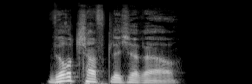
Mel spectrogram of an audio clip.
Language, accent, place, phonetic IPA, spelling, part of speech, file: German, Germany, Berlin, [ˈvɪʁtʃaftlɪçəʁɐ], wirtschaftlicherer, adjective, De-wirtschaftlicherer.ogg
- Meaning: inflection of wirtschaftlich: 1. strong/mixed nominative masculine singular comparative degree 2. strong genitive/dative feminine singular comparative degree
